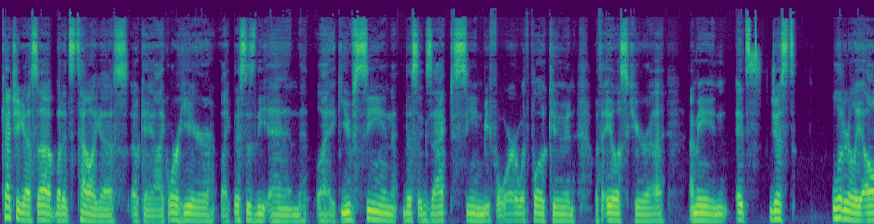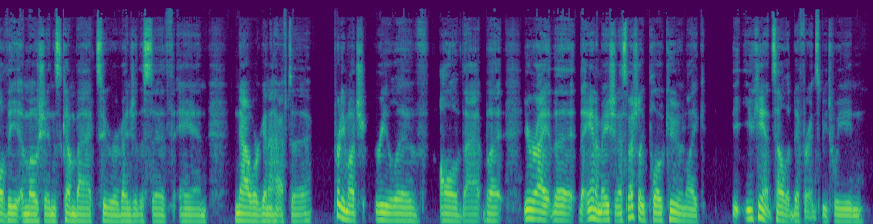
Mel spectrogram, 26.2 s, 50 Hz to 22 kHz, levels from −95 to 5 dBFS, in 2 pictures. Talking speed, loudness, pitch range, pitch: 170 wpm, -16 LUFS, 110-125 Hz, 120 Hz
